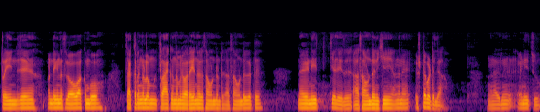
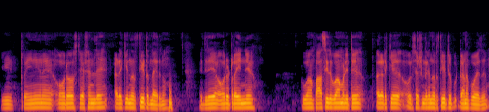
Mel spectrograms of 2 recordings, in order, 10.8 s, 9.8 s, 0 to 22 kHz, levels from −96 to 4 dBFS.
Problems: none marked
